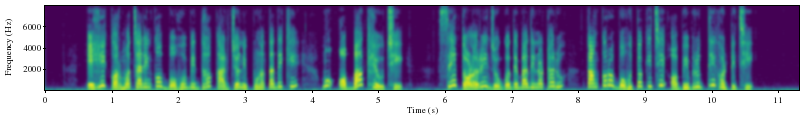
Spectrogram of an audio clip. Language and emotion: Odia, surprised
